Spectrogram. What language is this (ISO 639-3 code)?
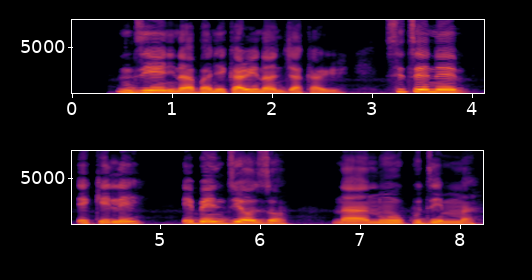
ibo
